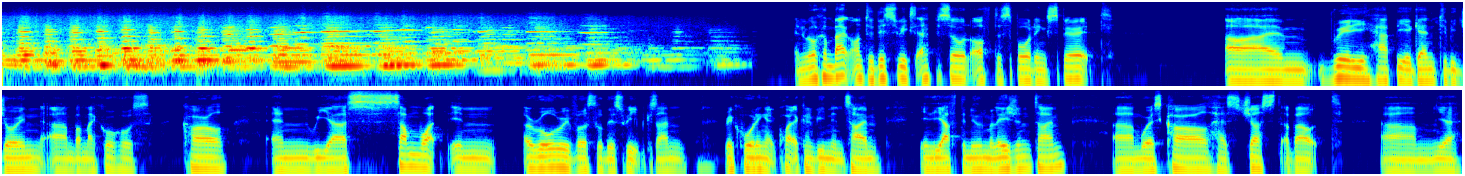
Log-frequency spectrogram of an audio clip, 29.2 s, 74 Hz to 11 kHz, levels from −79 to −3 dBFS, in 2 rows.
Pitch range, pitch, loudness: 95-110 Hz, 100 Hz, -22 LUFS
